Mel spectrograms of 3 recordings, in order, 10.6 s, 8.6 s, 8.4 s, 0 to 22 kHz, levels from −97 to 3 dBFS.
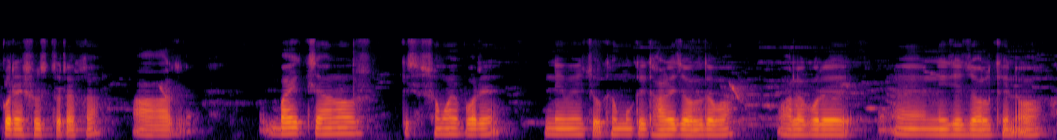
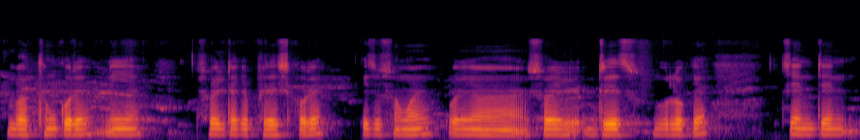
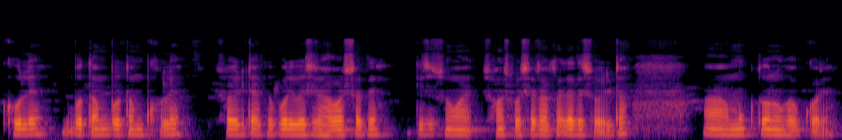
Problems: constant background noise, background conversations at intervals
